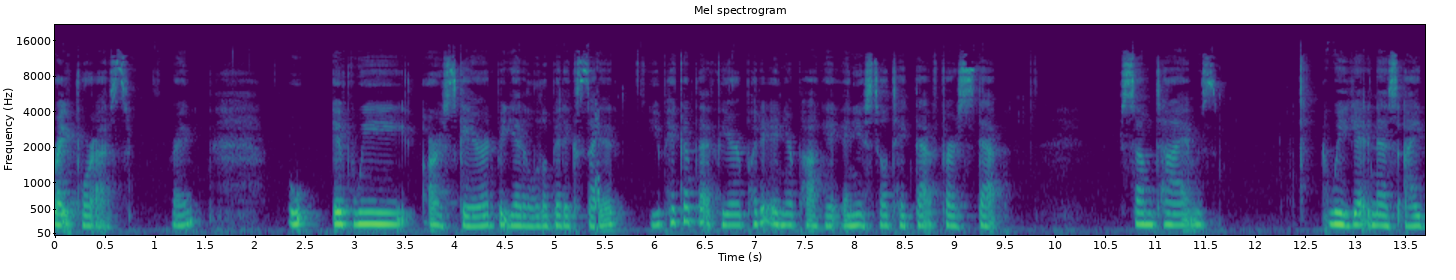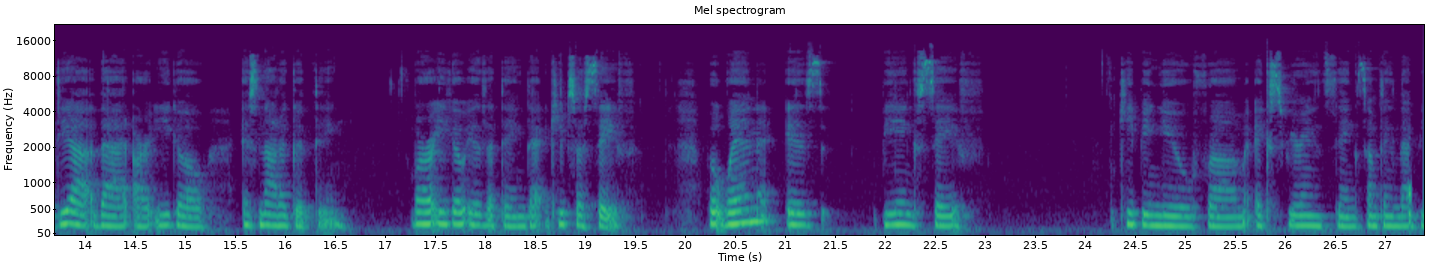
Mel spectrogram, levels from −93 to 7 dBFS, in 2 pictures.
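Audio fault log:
5.37 to 5.45 s, damaged data in a compressed stream: a brief glitch lasting about 80 ms. Corrupted bytes made the decoder misread frames and lose sync, and it hunted for the next frame header.
27.21 to 27.27 s, damaged data in a compressed stream: a shorter blip of about 60 ms near the end. The same loss of frame sync produced the blip.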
